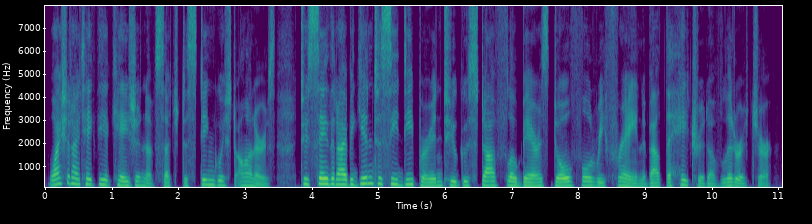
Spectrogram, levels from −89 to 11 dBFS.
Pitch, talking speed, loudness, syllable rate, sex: 175 Hz, 150 wpm, -20 LUFS, 4.7 syllables/s, female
